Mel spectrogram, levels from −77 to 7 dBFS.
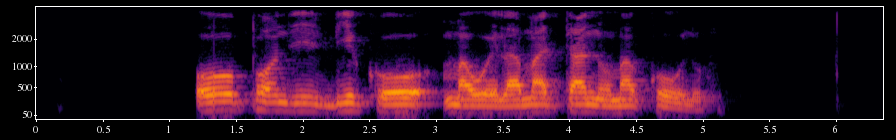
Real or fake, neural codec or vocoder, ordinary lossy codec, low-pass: real; none; AAC, 32 kbps; 3.6 kHz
